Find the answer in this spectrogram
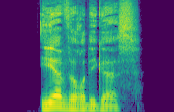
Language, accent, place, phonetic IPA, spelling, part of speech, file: German, Germany, Berlin, [ˈeːɐ̯ˌvʏʁdɪɡəs], ehrwürdiges, adjective, De-ehrwürdiges.ogg
- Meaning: strong/mixed nominative/accusative neuter singular of ehrwürdig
